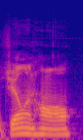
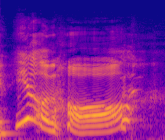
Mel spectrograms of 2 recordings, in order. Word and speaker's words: Gyllenhaal: cast alone and Maggie Gyllenhaal you know directing oh you said it wrong Maggie he Hall sorry was that better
